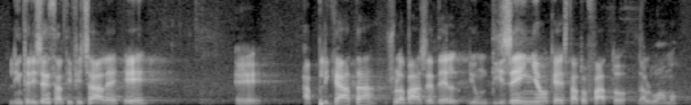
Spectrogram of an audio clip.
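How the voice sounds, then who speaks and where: At a medium pitch, a man speaks with lively intonation. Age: 60s. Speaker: utility company executive. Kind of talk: presentation to students.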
